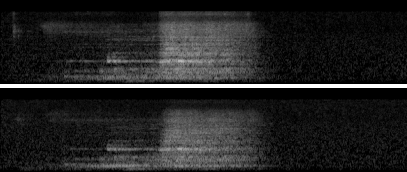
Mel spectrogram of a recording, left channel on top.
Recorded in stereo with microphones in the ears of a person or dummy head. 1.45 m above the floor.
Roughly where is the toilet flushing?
Left.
